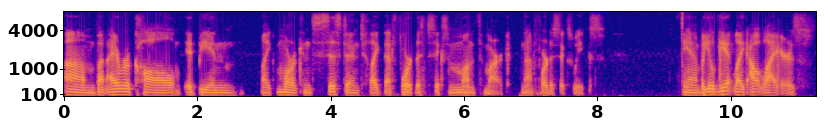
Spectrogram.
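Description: Gravelly deep-voiced man, dry and dull. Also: flat delivery, dry recording. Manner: rambling, halting, wry. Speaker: podcast co-host. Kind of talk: casual chat.

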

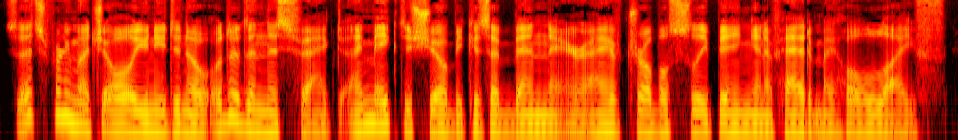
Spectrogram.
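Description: Creaky-voiced man rambling soothingly. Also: medium pitch, brisk, few pauses, darkish tone, no room sound, clean studio sound. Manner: meandering, hesitant, self-interrupting asides. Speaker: podcast host. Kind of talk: rambling, soothing bedtime monologue.

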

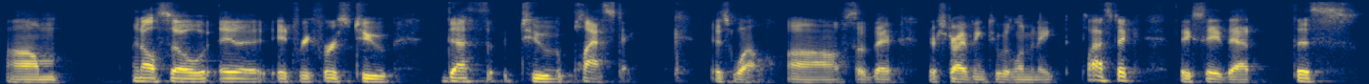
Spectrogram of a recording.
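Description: Low-pitched man, halting, muffled audio. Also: steady tone, a bit bright. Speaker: podcast co-host. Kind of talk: casual chat.

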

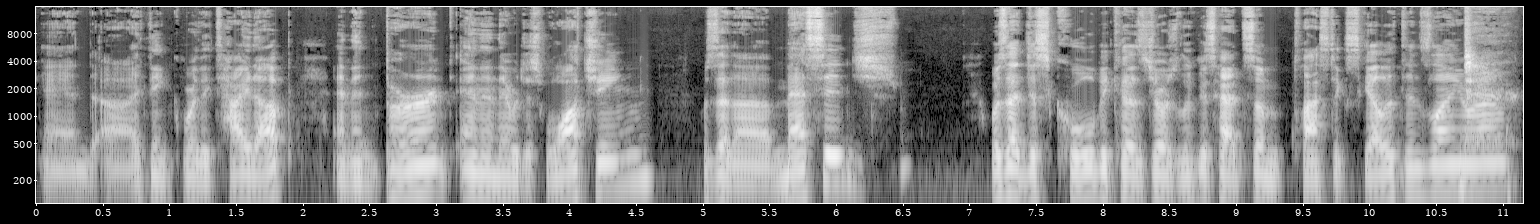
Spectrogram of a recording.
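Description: A man's voice: mid-range voice, animated, moderate pace, a bit bright. A man hosting a podcast, chatting casually about film in a jokey, self-deprecating way. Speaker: podcast host.

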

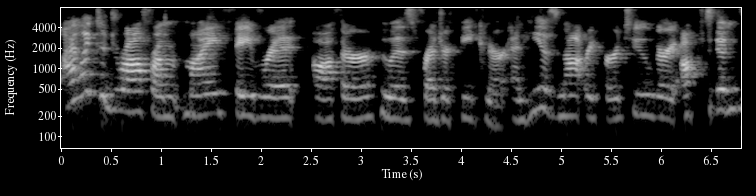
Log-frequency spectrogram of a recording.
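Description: A middle-aged woman being interviewed, speaking in an animated, reflective way and laughing often. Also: fairly high pitch, reverberant, rough recording. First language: English. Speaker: guest. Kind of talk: interview conversation.

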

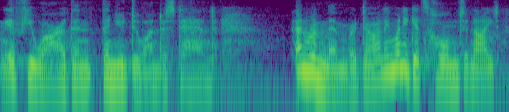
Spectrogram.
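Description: An actress playing a patient, soothing wife and mother, gently firm and earnest, in mid-century radio comedy style. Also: low-pitched, lively intonation, normal speed, slightly rough, big-room sound. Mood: gentle, earnest. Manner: placating, earnest. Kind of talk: 1940s-50s radio comedy acting.

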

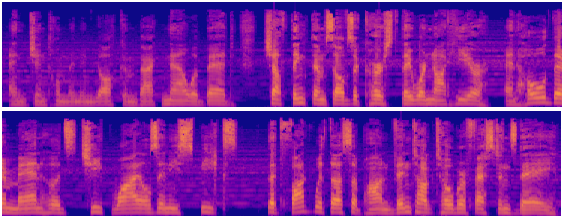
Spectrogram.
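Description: Man as stage hero, grandiloquent, mock-solemn, mid-pitched, comic radio play. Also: measured pace, hardly any pauses, darkish tone, soft background music, lightly acted. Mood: rousing, mock-heroic. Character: grandiloquent man giving mock-Shakespearean heroic speeches. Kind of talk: comic amateur audio drama.

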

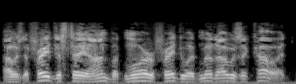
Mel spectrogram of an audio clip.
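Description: Police captain, authoritative, official, husky forceful voice, old radio drama. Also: male voice, mid-range voice, fast talker. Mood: reading aloud gravely. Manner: official, firm. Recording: muffled vintage radio recording.

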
